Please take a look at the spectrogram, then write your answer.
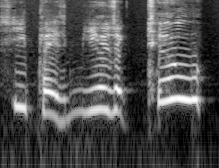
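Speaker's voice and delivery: very high, loud, slow amazement; awestruck. A narrator's reading. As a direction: marvel at it breathlessly. Pinkie awestruck.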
